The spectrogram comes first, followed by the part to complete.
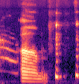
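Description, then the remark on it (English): A very tiny cat gives a drawn-out, high meow that slides downward in pitch, followed by a couple of brief, softer mews, fairly loud. “Very tiny muse coming from a very tiny cat.”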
